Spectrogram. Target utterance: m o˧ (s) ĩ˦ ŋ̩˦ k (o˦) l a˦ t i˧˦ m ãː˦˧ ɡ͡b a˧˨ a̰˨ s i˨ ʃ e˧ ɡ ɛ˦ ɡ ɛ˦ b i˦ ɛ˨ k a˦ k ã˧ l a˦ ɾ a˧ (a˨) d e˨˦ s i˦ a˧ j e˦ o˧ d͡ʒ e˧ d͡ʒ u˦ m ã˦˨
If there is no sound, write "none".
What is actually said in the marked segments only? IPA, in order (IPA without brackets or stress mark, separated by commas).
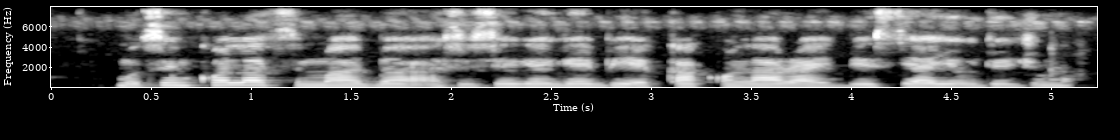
t, ɔ˦, i˨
